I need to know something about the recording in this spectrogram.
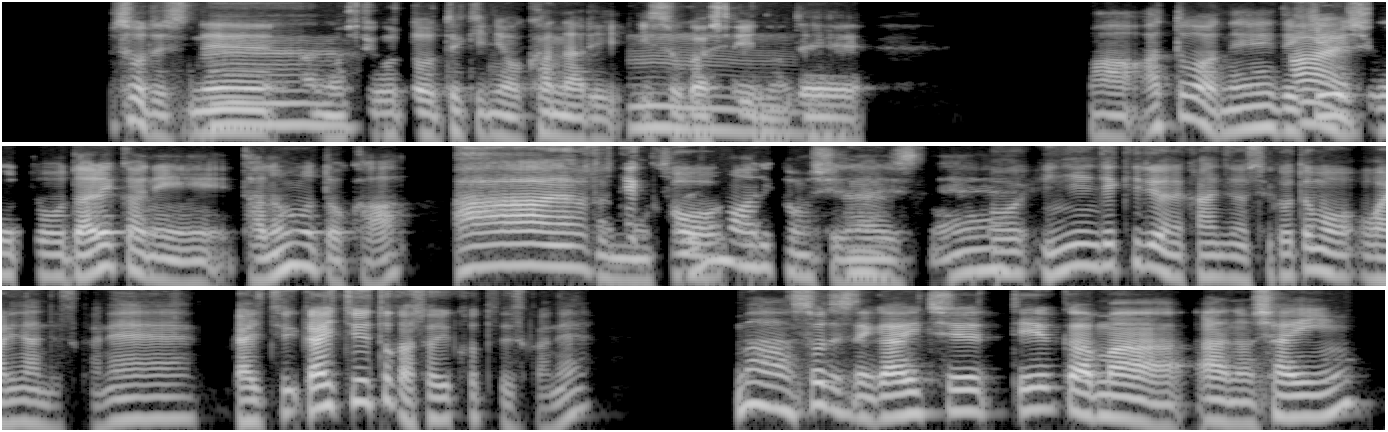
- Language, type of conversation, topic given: Japanese, advice, どうして趣味に時間を作れないと感じるのですか？
- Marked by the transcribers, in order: other noise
